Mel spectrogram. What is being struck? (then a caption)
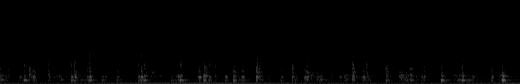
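Wooden acoustic guitar top. Fingertips and short nails tap quickly on the wooden top below the bridge of a hollow sunburst acoustic guitar lying flat. The result is a fast, uneven patter of soft, short taps, each with a brief hollow, low body resonance and little bright content.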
